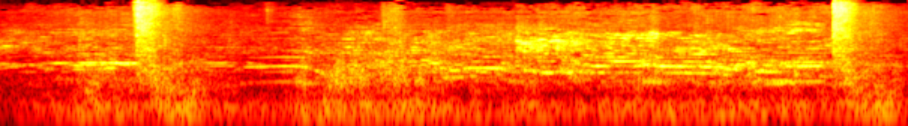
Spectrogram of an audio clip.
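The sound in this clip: Street gunfire rings out during fighting in Hodeidah, Yemen: a few sharp, loud shots cut through a continuous background of voices and crowd noise.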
